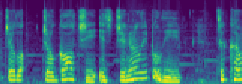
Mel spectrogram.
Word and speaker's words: Jagalchi: First, let's pronounce the name, Jagalchi.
